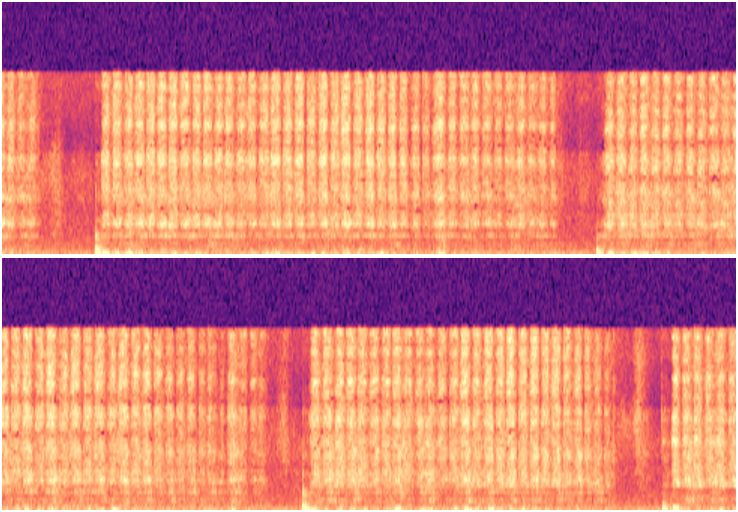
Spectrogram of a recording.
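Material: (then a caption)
Paper. A green wooden colored pencil rubs over a flat white paper coloring page lying on a table, making bright, scratchy shading strokes. The steady, hissy rasp comes in four long bouts separated by brief pauses.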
